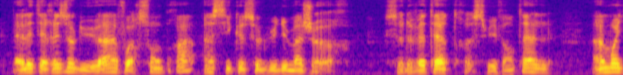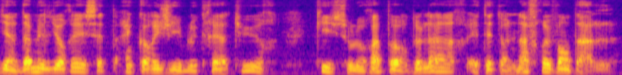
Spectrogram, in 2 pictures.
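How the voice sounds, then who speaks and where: A man narrates a classic novel in a husky, mid-range voice. His reading is measured and expressive, shaping each long sentence with care. The recording is dry and close. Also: mid-range voice, dry recording. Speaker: audiobook narrator. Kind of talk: literary audiobook reading.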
